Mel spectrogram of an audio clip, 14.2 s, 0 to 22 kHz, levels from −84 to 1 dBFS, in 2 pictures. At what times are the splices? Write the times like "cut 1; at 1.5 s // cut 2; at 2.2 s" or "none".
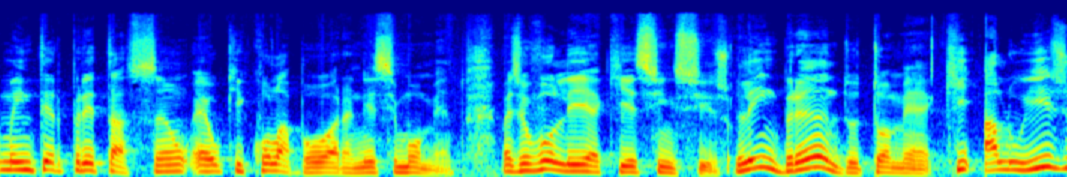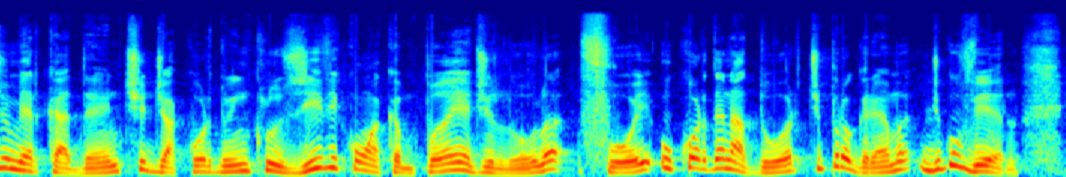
cut 1; at 4.9 s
